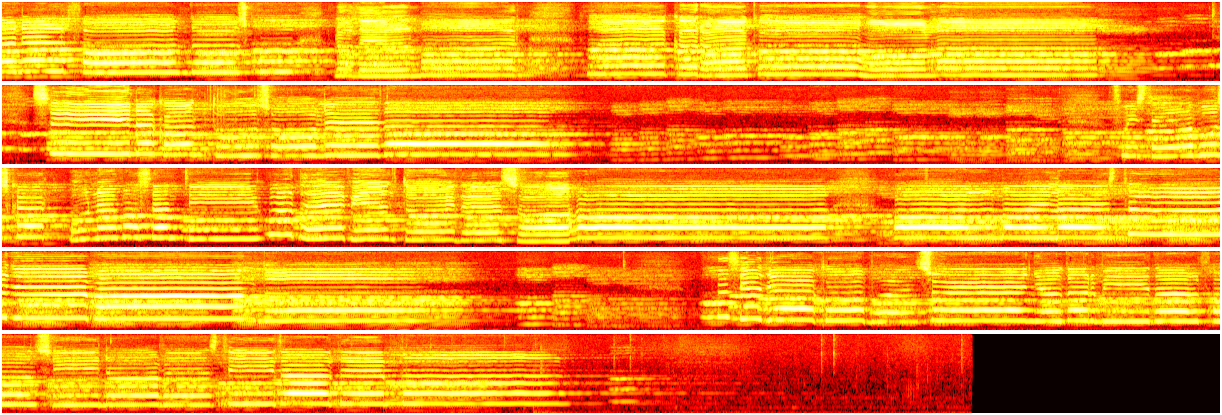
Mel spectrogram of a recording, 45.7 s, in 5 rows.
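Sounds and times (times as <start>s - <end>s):
contraltos singing: 0.0s - 41.7s.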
